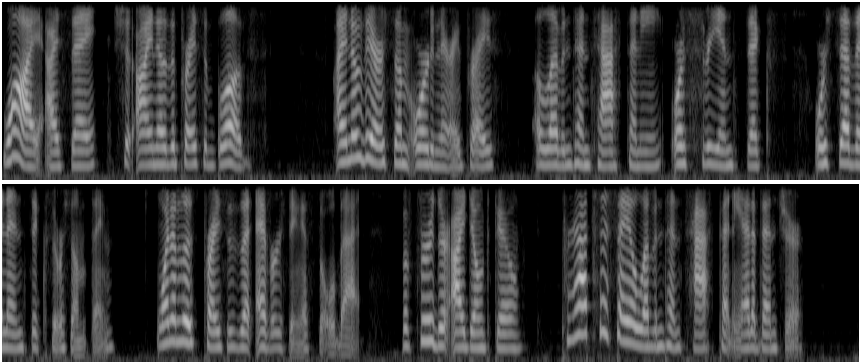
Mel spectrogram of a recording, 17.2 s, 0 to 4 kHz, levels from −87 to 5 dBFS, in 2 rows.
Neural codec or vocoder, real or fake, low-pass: codec, 16 kHz, 2 kbps, FunCodec, trained on Chinese and English, 25 frames a second; fake; 3.6 kHz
